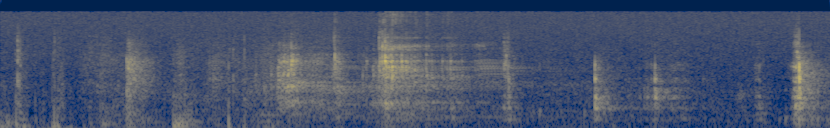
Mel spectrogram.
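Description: Wooden cauls and their springs being fitted and adjusted on a guitar side-bending machine: a series of irregular clicks and knocks.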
